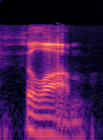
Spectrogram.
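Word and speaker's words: Philom.: products Peter in your title is the word Phil um am i pronouncing that correctly yes it's it's it's Phil um ph IL om period Phil um it's an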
